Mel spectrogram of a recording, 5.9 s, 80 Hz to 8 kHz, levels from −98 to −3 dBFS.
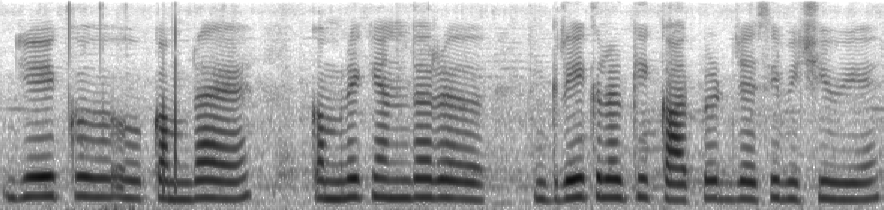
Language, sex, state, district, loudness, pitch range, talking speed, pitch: Hindi, female, Haryana, Jhajjar, -19 LUFS, 235-260 Hz, 150 wpm, 250 Hz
